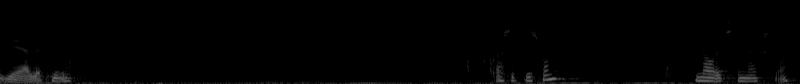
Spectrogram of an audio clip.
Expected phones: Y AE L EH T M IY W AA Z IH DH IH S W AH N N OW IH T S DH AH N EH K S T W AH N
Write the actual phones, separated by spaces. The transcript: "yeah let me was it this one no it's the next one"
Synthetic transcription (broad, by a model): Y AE L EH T M IY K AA S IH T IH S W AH N N OW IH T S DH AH N EH K S T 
